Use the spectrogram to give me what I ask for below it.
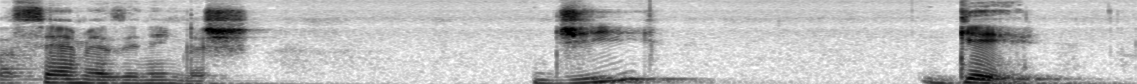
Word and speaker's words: G: Gay like this we pronounce it. Okay. G A Y. Gay. This is not G. This is gay.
